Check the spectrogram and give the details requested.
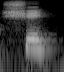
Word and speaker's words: chez: chez zén Zen Z on a ici un Z qui ne se prononce pas chez che est-ce que c'est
